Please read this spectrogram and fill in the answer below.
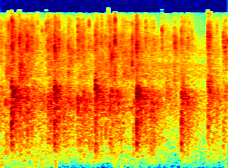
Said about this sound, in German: So gut. Merci vielmals. Lass uns einen herzlichen Applaus geben. Merci viel, vielmals.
